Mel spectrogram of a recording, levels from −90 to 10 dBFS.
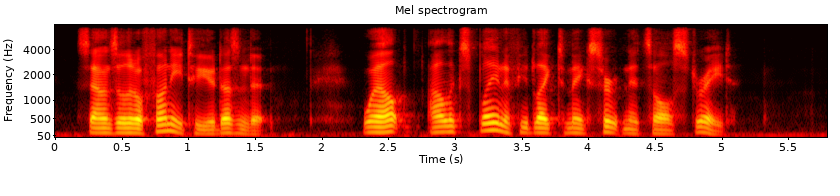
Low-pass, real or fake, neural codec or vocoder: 7.2 kHz; fake; codec, 24 kHz, 1.2 kbps, DualCodec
